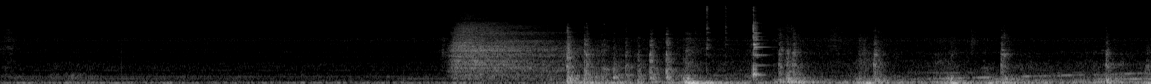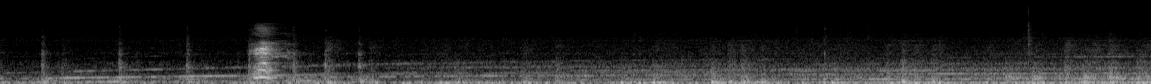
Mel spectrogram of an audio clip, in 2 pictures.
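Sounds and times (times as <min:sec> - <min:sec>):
air hiss: 0:04.4 - 0:05.9
clunks and knocks under train: 0:05.5 - 0:13.6, 0:16.7 - 0:23.0.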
